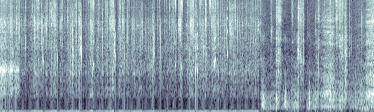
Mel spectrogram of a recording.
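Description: Close-up eating sounds: a person biting and chewing raw young pisang batu banana with sambal rujak, a dense run of wet mouth clicks and smacks, heavier from about five seconds in. Fingers scooping sambal from a stone mortar can be heard near the start.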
